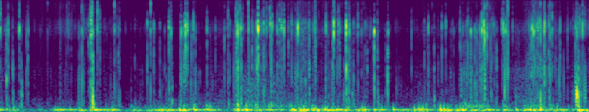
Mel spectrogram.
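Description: Long nails and fingertips tap and scratch the surface of a silver foil-faced foam insulation sheet bent into a V shape. Dense, quick crackly taps and scraping rasps with bright edges play over a steady low hum throughout.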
